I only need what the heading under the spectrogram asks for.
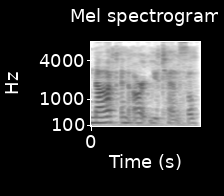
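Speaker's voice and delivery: ordinary delivery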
